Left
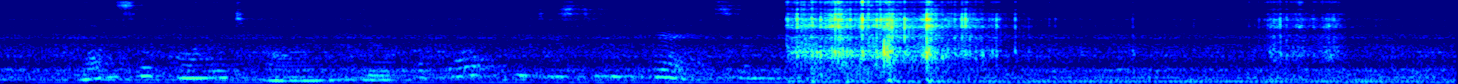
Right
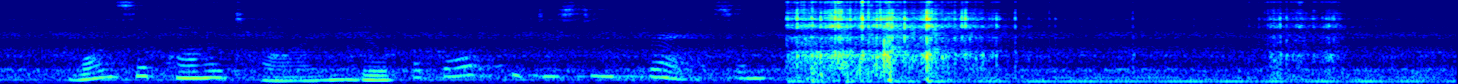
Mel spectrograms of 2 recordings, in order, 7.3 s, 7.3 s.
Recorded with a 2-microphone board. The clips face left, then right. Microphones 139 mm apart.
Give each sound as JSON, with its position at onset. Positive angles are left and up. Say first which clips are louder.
{"t": 0.3, "sound": "a woman speaking", "louder": "right 7 dB", "side_deg": -65, "distance_m": 3.5}
{"t": 2.1, "sound": "a woman speaking", "louder": "right 4 dB", "side_deg": -70, "distance_m": 6.5}
{"t": 3.9, "sound": "crumpling", "louder": "right 3 dB", "side_deg": -40, "distance_m": 1.1}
